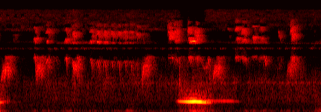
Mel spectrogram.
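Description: A ruddy quail-dove gives a single low, mournful coo that swells and fades over about a second, over a busy chorus of high chirping songbirds.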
